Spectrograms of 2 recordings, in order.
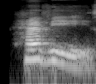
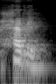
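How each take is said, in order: First: "Heavy" with a long, falling ee; stretched final E. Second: "heavy" with the final ee barely held; imitated mistake, heavy with a tiny E; clipped final vowel. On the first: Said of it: "stretch it out more than you think". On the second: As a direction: cut heavy short on the last vowel. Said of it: "not spending enough time on that vowel". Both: Shown as a demonstration.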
